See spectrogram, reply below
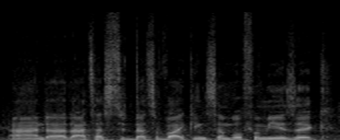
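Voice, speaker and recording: A South African man in his twenties, who works as a stage crew technician, relates personal anecdotes in a laid-back interview. He speaks at a normal speed in a fairly high, slightly bright voice.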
